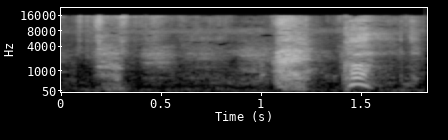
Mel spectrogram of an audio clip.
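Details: Jindo dogs hunting a water deer that entered a house yard: a soft noisy yelp, a louder rough bark, then a clear harmonic bark in quick succession.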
